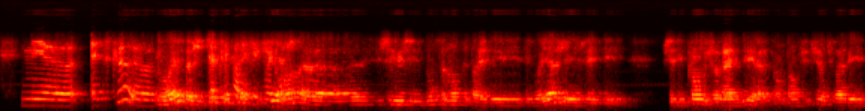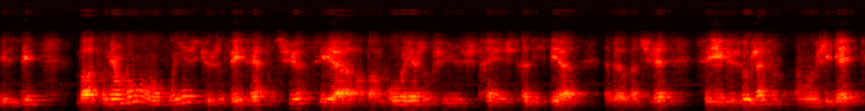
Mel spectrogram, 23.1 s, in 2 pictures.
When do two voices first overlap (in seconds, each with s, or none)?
2.8 s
